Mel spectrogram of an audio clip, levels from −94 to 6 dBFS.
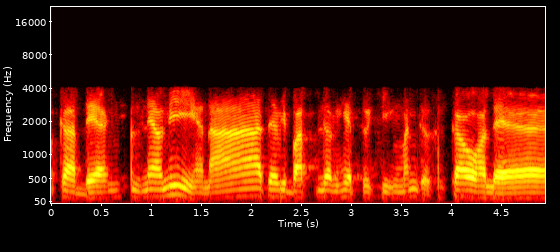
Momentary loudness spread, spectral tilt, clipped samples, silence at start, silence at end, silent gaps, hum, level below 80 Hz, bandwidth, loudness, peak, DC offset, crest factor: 13 LU; -9 dB/octave; under 0.1%; 0.1 s; 0 s; none; none; -68 dBFS; 4.2 kHz; -21 LUFS; -6 dBFS; under 0.1%; 16 dB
